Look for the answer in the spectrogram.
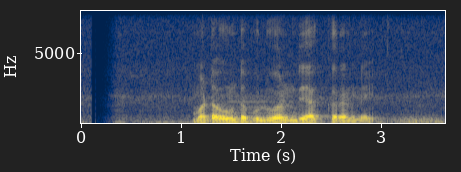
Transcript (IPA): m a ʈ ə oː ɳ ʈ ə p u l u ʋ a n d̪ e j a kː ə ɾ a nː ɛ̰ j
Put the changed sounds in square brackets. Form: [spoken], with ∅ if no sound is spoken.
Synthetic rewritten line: m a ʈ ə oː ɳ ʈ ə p u l u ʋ a n d̪ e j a kː ə ɾ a nː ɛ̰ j

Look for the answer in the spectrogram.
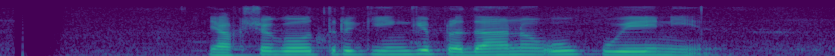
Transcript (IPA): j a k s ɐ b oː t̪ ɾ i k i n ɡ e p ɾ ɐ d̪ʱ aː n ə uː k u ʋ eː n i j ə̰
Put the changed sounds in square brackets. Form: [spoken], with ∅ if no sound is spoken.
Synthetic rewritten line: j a k [ʂ] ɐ [ɡ] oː t̪ ɾ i k i [ŋ] ɡ e p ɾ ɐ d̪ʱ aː n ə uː k u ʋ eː n i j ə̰

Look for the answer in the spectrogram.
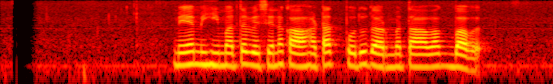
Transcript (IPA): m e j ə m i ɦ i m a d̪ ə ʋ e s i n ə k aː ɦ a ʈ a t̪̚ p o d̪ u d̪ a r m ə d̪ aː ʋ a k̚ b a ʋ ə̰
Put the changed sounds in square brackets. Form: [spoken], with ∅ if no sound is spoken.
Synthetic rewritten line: m e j ə m i ɦ i m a [t̪] ə ʋ e s [e] n ə k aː ɦ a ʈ a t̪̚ p o d̪ u d̪ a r m ə [t̪] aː ʋ a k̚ b a ʋ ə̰

